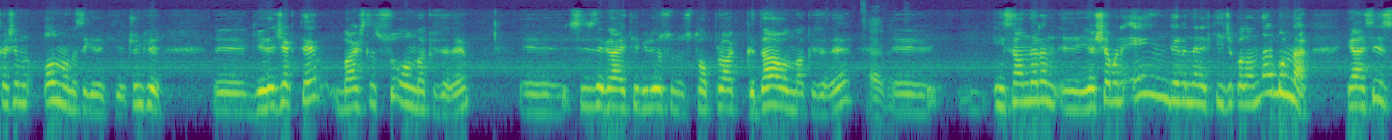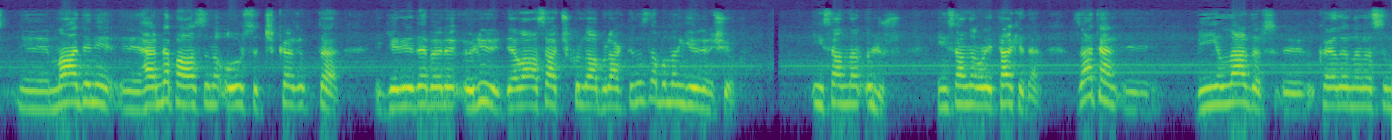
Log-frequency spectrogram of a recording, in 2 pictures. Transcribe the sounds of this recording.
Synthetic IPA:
kʰaʃɯmɯno̞lˠmamasɯɟe̞ɾecʰijo̞t͡ʃʰyɲcy | ɛɟe̞lʲe̞d͡ʒɛct̪ʰɛbaʃt̪ʰˠasuo̞lˠmakyze̞ɾɛ | sizd̪ɛɡaːjet̪ʰebilʲijo̞sunuz̥t̪ʰo̞pɾak̚ɡɯd̪aːo̞lˠmakyze̞ɾɛ | insanlˠaɾɯnɯjaʃamɯnɯænd̪e̞vɾind̪ɛnɛt̪̚cʰilʲed͡ʒɛkolˠanlˠaɾbunlˠaɾ̥jaːnisizmaːd̪e̞niɦæɾnɛpaːsɯnaʔo̞lˠuɾsat͡ʃʰɯ̥kʰaɾɯp̚t̪ʰa | ɟe̞ɾijed̪ɛbø̞jlʲɛʔølʲyd̪evaːsaɾt͡ʃʰu̥kʰuɾlˠaːbɯɾak̚t̪ʰɯːnɯzd̪ˠabunlˠaɾɯnɟeɾid̪ø̞nyʃijo̰k | insanlˠaɾølʲyɾ̥ | insanˠaɾo̞ɾajɯt̪ʰaɾce̞d̪æ̰ɾ̥ | zaːt̪ʰænː | binjɯlˠːaɾd̪ɯɾ̥ɯkʰajalˠaɾɯnaɾasɯn

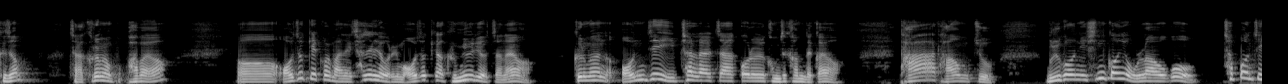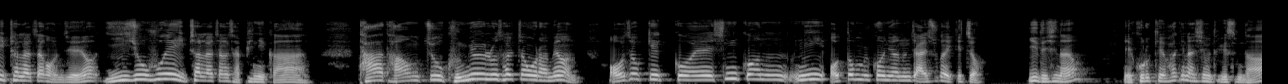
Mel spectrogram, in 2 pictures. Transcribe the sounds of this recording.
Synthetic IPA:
kɯd͡ʑo | t͡ɕa̰kɯɾʌmjʌnpabajo | ʌʌd͡ʑʌk͈e̞k͈ʌɭmaɲaɡet͡ɕʰad͡ʑiʎːʌɡʌɾeimʌ̰ʌd͡ʑʌk͈eɡakɯmjoiɾiʌt̚t͡ɕ͈anajo̰ | kɯɾʌmjʌnʌnd͡ʑe̞ip̚t͡ɕʰaɭːaɭt͡ɕ͈ak͈ʌɾɯɭkʌmsʰe̞kʰamndwe̞ɭk͈ajo̰ | tataɯmt͡ɕ͈ṵ | muɭɡwʌɲiɕʰink͈ʌɲioɭːaoɡo | t͡ɕʰʌt̚p͈ʌnt͡ɕʰe̞ip̚t͡ɕʰaɭːaɭt͡ɕ͈aɡaʌnd͡ʑe̞ːjoid͡ʑuɸue̞ip̚t͡ɕʰaɭːaɭt͡ɕ͈aɡat͡ɕapʰiɲik͈an | tataɯmt͡ɕ͈ukɯmjoiɭːosʰʌɭt͡ɕ͈ʌŋɯɾɦamjʌn | ʌd͡ʑʌk͈e̞k͈ʌe̞ɕʰink͈wʌnɲiʌt͈ʌnmuɭk͈ʌɲiʌnːɯnd͡ʑiaɭs͈uɡaik͈e̞t̚t͡ɕ͈o̰ | idɯɕʰinajo | je̞̰kɯɾʌkʰe̞ɸwaɡinɦaɕ̬ʰimɯntʰɯɭɡe̞s͈ɯmɲida̰

